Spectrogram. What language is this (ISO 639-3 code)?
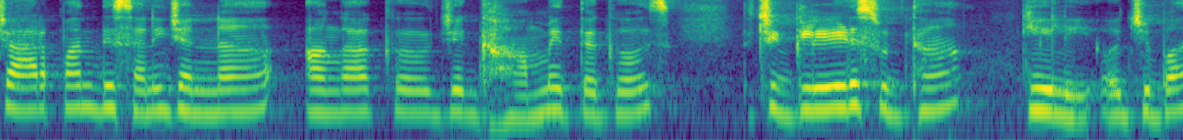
kok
